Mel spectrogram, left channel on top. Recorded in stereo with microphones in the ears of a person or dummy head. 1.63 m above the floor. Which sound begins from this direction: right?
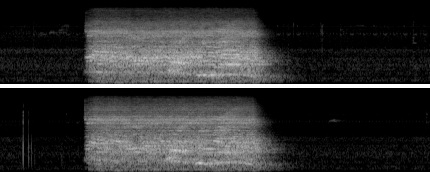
A scream, at 0.8 s.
